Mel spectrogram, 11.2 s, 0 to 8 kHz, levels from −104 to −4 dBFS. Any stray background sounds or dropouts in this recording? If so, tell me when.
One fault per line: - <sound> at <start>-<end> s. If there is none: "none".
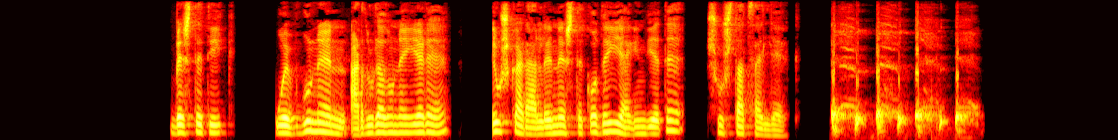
- cough at 8.3-9.9 s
